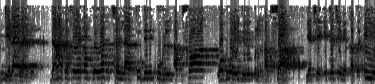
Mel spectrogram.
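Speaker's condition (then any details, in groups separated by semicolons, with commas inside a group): No condition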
